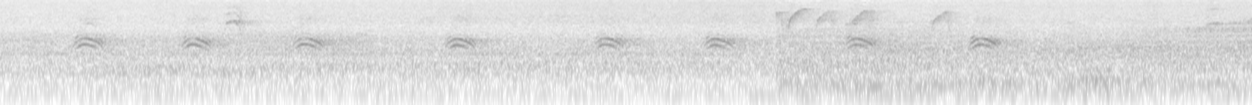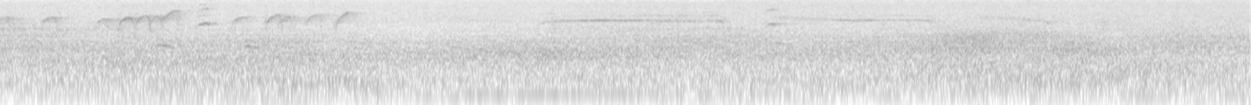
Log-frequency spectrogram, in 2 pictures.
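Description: Faint outdoor bird calls: a bird calling about eight times at an even pace in the first five seconds, then quick, high chirps from small birds, over a soft steady background.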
